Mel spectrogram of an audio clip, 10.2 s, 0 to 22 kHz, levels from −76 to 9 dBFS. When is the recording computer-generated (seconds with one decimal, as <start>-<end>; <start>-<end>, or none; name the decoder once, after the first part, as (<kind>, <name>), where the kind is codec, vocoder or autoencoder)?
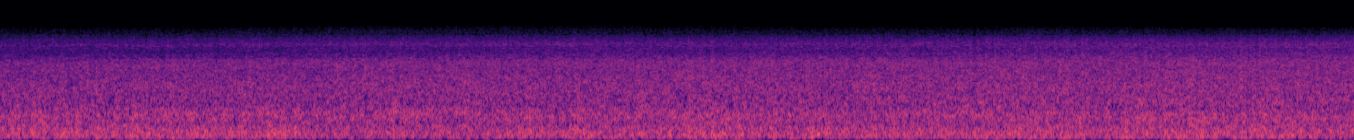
none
